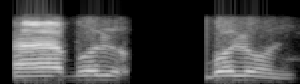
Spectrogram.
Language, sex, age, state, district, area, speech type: Bengali, male, 60+, West Bengal, Hooghly, rural, conversation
